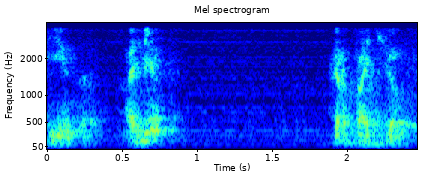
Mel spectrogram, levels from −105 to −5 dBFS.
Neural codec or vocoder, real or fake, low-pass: vocoder, 22.05 kHz, 80 mel bands, HiFi-GAN; fake; 3.6 kHz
